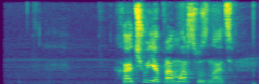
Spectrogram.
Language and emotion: Russian, positive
